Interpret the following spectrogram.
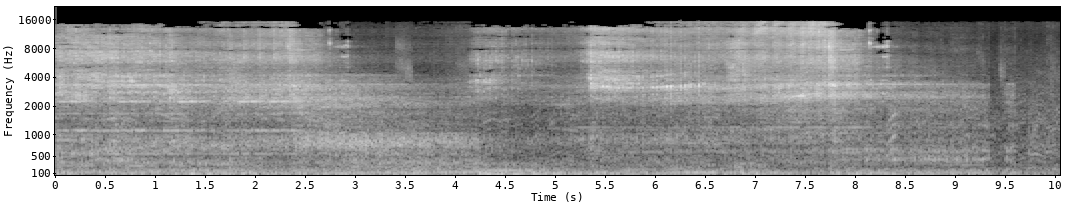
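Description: Music playing along with the steady low running of the engine that moves a large flower-parade float, with voices from the crowd.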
